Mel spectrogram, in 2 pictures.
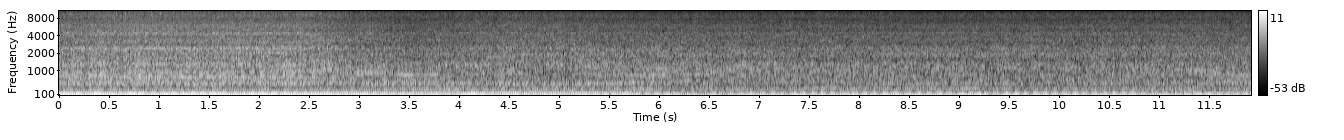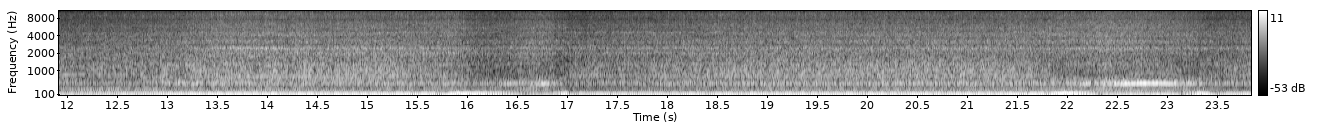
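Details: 2008 Suzuki GSX-R 600 four-cylinder bike: loose, uneven rattle at idle, briefly blipped twice with the rattle returning as revs drop; owner feels it is more noticeable when letting off the throttle.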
